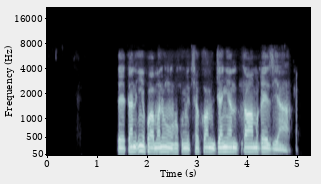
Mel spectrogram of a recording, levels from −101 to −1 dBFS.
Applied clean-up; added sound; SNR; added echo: neural mask model Resemble Enhance denoiser.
